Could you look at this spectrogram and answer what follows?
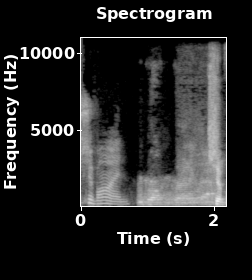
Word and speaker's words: Siobhan: you say that oh that girl's name is siobhan that's how you say it yeah it's pronounced siobhan yeah it's what kind of name is that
